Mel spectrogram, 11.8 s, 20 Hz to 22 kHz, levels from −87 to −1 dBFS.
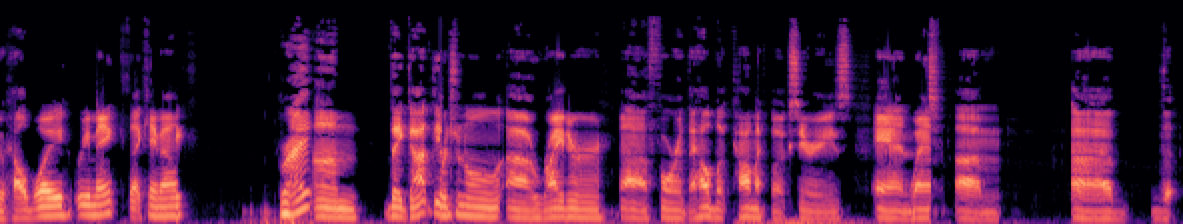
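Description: Channels drifting apart runs through the whole clip. The two channels were captured on separate clocks that differ by roughly 100 parts per million, so the delay between them creeps up to around 2 ms by the end. Summed to mono, comb notches sweep slowly through the spectrum, heard as a slow flanging.

Damaged data in a compressed stream appears at 1.75 s after "remake that came", at 4.40 s after "they got the", and from 9.28 to 9.30 s after "comic book series and". At each spot, corrupted frames knock the decoder out of sync while it searches for the next frame header, producing a brief chirp or blip.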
